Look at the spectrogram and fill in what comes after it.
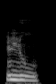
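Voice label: "loup", French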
